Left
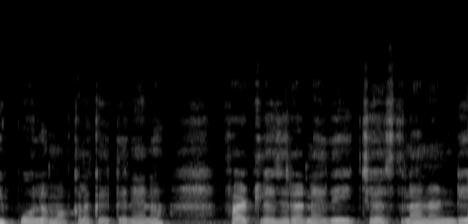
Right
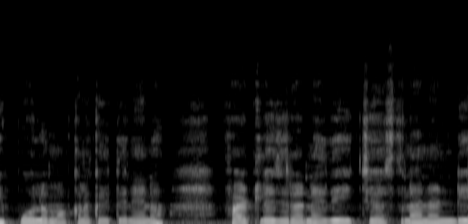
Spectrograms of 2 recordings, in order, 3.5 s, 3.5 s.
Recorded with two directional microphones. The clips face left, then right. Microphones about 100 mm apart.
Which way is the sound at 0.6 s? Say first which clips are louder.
Right 4 dB; 25° right (ahead or behind).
